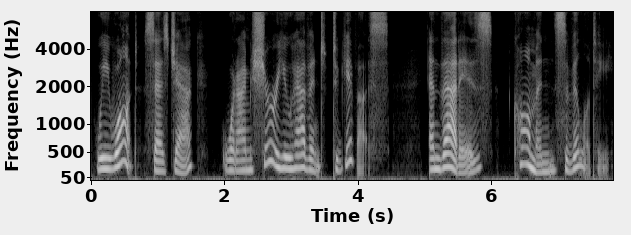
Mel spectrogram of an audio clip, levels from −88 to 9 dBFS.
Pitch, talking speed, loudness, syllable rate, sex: 210 Hz, 125 wpm, -20 LUFS, 3.4 syllables/s, female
